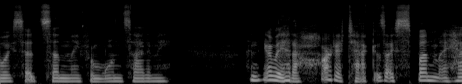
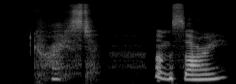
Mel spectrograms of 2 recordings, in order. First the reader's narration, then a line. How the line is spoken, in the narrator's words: I sputtered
